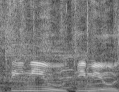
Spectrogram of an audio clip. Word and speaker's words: Temu: Bravissimi, Temu è Timu, si pronuncia così.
